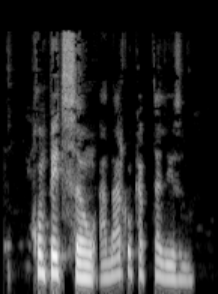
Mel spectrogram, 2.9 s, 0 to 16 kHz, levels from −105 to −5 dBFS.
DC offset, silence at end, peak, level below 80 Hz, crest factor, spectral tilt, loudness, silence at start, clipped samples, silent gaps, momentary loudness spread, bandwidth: under 0.1%; 0.35 s; -4 dBFS; -68 dBFS; 20 dB; -6.5 dB/octave; -22 LUFS; 0.45 s; under 0.1%; none; 16 LU; 11.5 kHz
